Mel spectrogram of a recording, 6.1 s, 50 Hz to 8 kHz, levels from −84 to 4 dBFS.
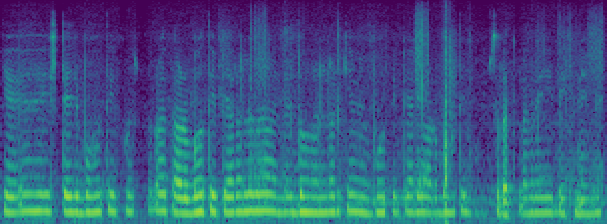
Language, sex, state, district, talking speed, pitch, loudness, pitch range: Hindi, female, Bihar, Saharsa, 265 wpm, 210 Hz, -15 LUFS, 200-215 Hz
